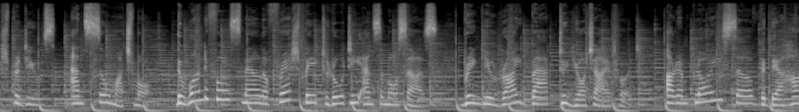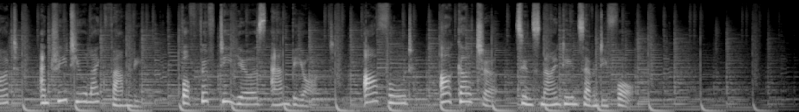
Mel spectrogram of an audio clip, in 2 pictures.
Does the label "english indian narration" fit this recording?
Yes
